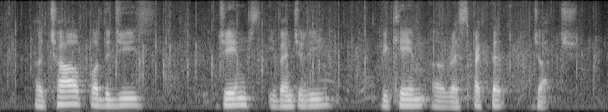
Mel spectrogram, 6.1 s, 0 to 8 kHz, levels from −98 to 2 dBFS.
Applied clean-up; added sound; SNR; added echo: none; Applause; 17 dB; none.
